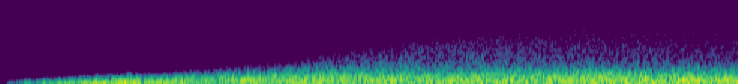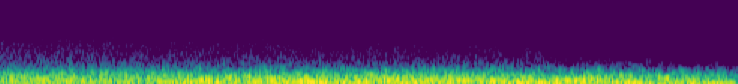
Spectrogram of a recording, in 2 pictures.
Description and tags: Dive Deep SFX
Synthetic sound of fantastic underwater ambience
Please check up my commercial portfolio.
Your visits and listens will cheer me up!
Thank you.
bit, bite, deep, sfx, sim, simulation, sound, sym, synthsiz, under, water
